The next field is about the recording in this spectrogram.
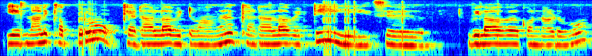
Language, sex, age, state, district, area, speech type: Tamil, female, 18-30, Tamil Nadu, Coimbatore, rural, spontaneous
